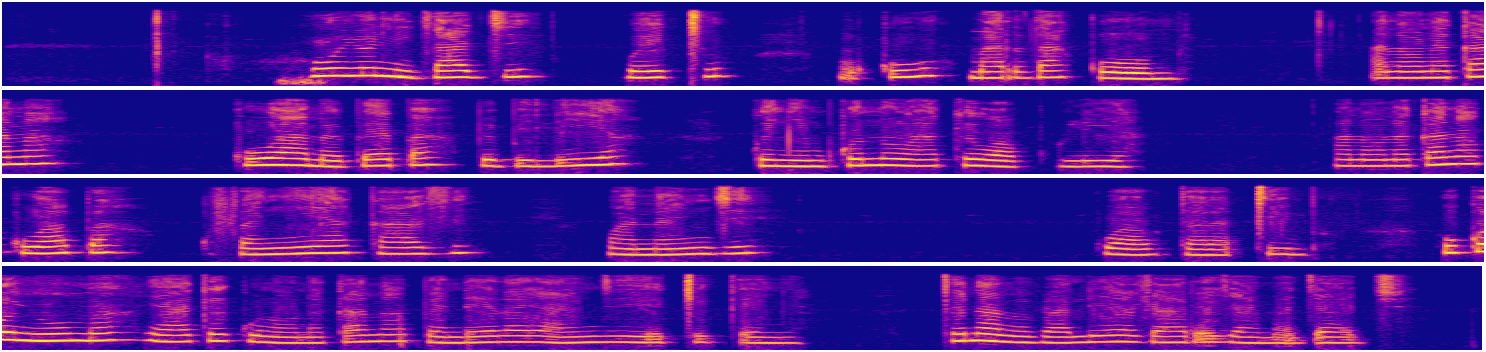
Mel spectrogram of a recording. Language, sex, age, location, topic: Swahili, female, 25-35, Nakuru, government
